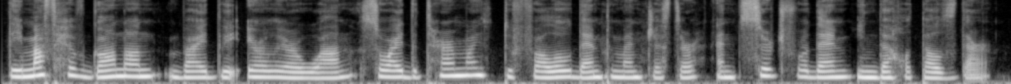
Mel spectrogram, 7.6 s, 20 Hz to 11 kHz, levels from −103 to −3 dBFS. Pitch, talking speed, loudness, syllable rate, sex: 210 Hz, 200 wpm, -17 LUFS, 5.0 syllables/s, female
